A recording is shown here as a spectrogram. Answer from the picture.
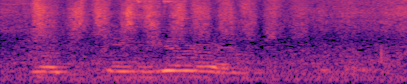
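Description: Police body-worn camera rubbing against the wearer's uniform as he moves: a quick run of scratchy rubs and rustles that thins out near the end, with faint voices underneath.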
